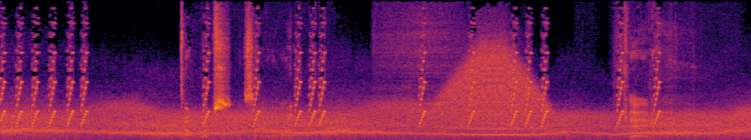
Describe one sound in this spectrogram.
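Short electronic menu blips sound in quick runs.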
